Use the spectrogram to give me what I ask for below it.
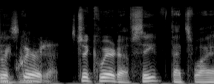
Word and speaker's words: Strikwerda: Strikwerda.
